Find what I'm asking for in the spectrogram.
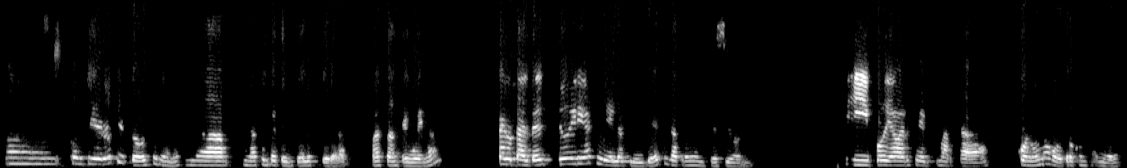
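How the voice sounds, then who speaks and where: A woman's voice: medium pitch, normal speed, no room sound. A young woman student answering interview questions thoughtfully, hesitating with many fillers. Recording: tinny phone-like call audio.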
